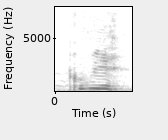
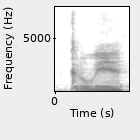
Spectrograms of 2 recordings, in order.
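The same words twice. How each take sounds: First: Squeaky high call to a puppy. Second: Said in the usual way. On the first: Real, not acted. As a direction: sing it up high and soft. Calling puppy.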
